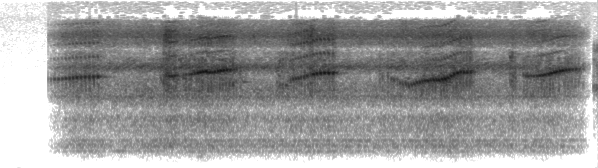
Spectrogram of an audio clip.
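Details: A spring peeper gives its trill-like call, easily confused with a Western chorus frog's but more musical and higher pitched: high trills, each rising slightly in pitch and repeated every second or so.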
